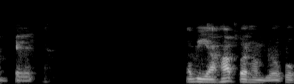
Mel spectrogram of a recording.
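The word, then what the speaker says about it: בּ: सो Beth basically एक बहुत ही common शब्द है यहूदी लोगों के लिए इब्रानी भाषा में।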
